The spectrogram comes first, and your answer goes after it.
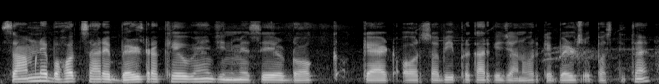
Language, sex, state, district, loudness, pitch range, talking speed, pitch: Hindi, male, Jharkhand, Garhwa, -19 LUFS, 100-125 Hz, 190 wpm, 110 Hz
